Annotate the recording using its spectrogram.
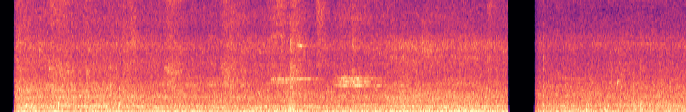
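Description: A bus driving slowly through shallow floodwater: its engine running steadily with water washing around the tyres. The sound cuts out briefly about six and a half seconds in.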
